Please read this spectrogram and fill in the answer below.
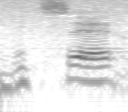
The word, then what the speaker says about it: Bucer: On prononce Bucer à l'époque. Sur la gravure, vous voyez qu'il y a deux C. Aujourd'hui, on n'en met plus qu'un.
